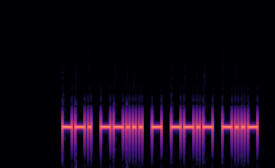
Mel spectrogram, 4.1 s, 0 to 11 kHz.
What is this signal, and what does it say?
Morse code, heard as a keyed tone, about 25 wpm, 700 Hz. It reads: G7TQX
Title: DXCC-100 Call Signs - 5 Characters - Repeated 3x - 25wpm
